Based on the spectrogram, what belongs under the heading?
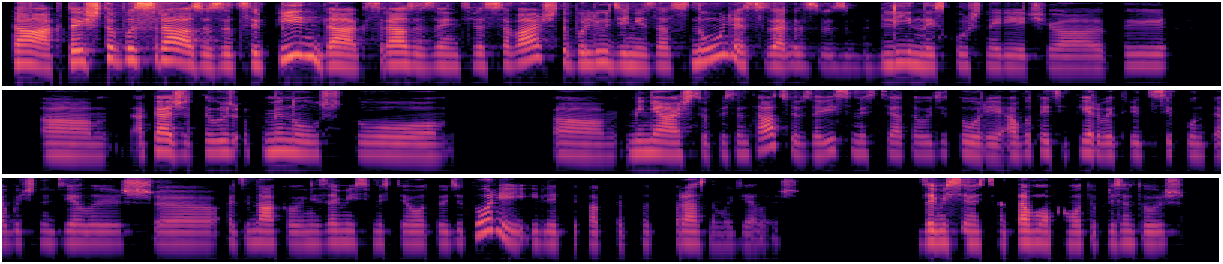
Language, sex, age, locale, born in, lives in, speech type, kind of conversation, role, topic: Russian, female, 35-39, ru-RU, Russia, United States, conversation, podcast, host, Что делает презентацию вашей работы запоминающейся?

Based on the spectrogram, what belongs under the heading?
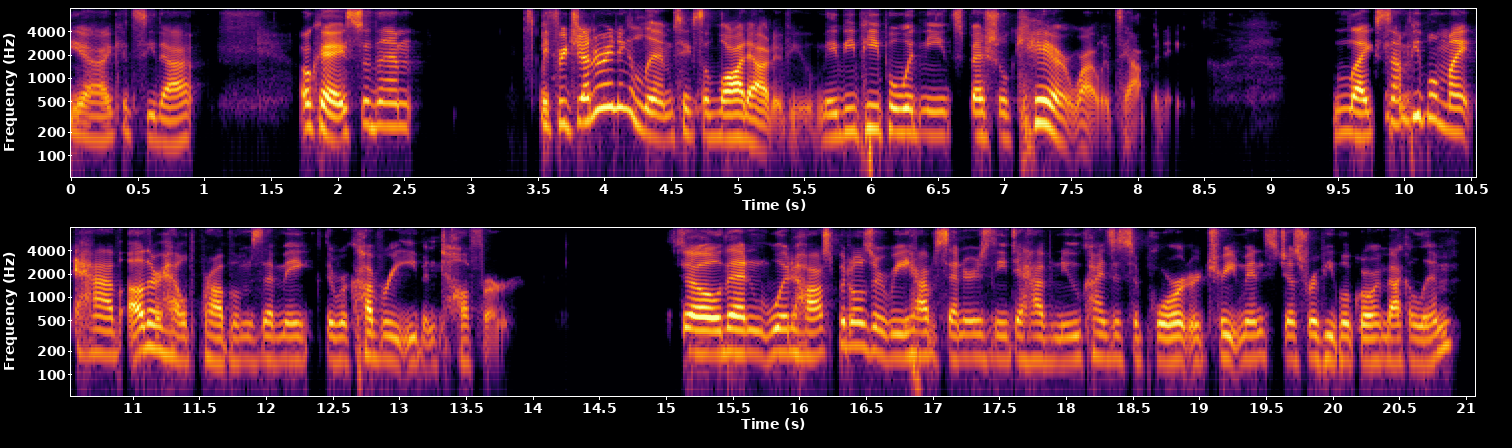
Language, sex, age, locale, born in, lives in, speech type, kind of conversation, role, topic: English, female, 35-39, en-US, United States, United States, read, expert-assistant, asker, What if humans could regenerate lost limbs?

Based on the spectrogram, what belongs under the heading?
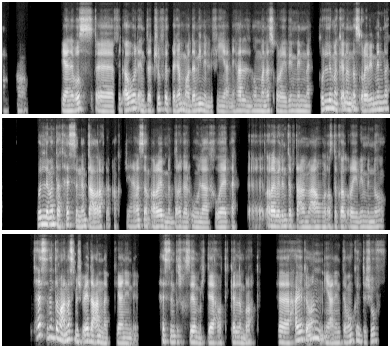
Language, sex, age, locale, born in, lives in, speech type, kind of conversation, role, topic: Arabic, male, 20-24, ar-EG, Egypt, Egypt, conversation, advice, advisor, إزاي بتتعامل مع الضغط إنك ما تبينش ضعفك أو مشاكلك النفسية قدام الناس؟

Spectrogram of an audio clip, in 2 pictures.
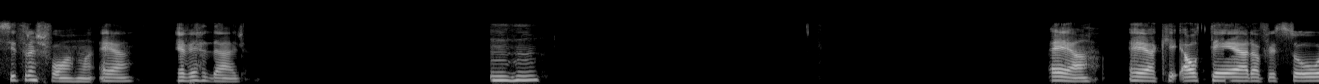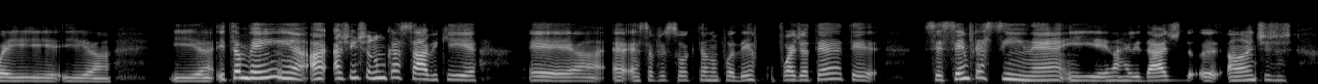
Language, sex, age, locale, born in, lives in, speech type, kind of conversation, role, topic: Portuguese, female, 60-64, pt-BR, Brazil, United States, conversation, unstructured, none, Por que as guerras continuam acontecendo mesmo com tanta informação disponível?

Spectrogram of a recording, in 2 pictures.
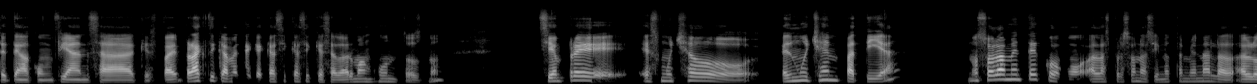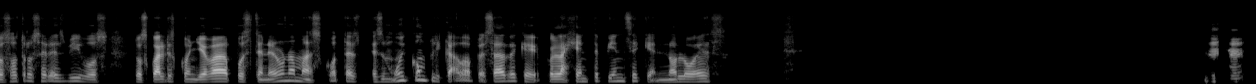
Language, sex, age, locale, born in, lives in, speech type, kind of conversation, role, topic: Spanish, male, 20-24, es-MX, Mexico, Mexico, conversation, unstructured, none, ¿Es correcto comprar mascotas en tiendas o es mejor adoptarlas en refugios?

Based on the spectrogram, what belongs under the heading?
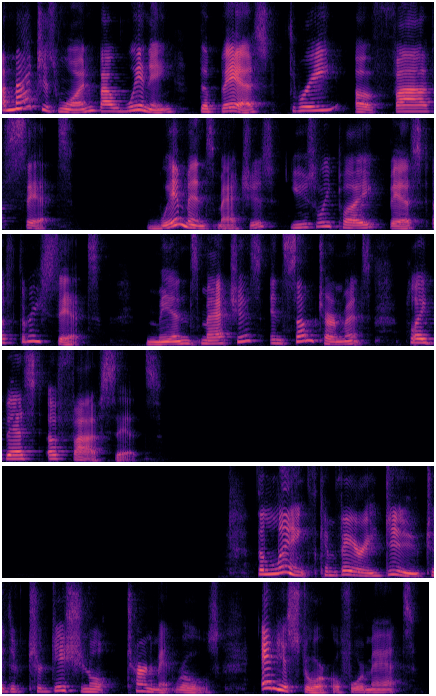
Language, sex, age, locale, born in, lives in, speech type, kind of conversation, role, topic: English, female, 55-59, en-US, United States, United States, read, expert-assistant, expert, Explain how tennis scoring works.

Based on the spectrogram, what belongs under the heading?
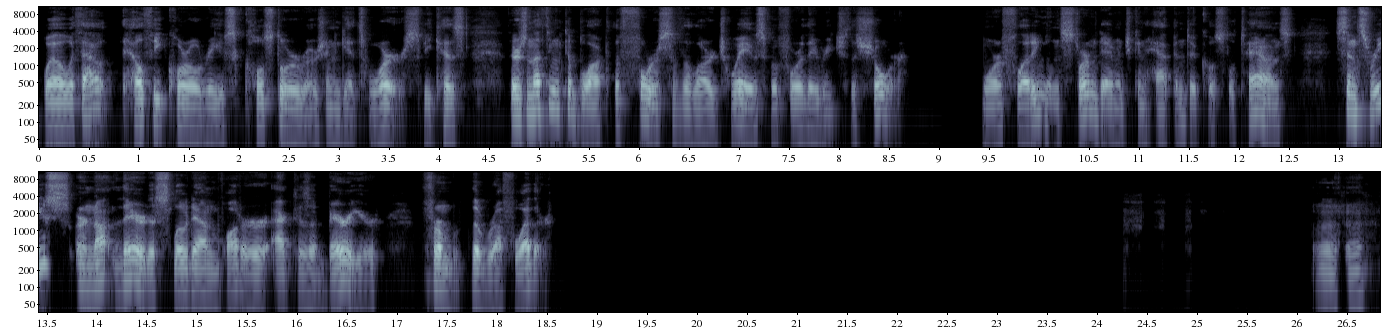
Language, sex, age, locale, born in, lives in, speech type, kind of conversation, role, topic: English, male, 50-54, en-US, United States, United States, read, expert-assistant, expert, How do coral reefs support marine life and protect coastlines?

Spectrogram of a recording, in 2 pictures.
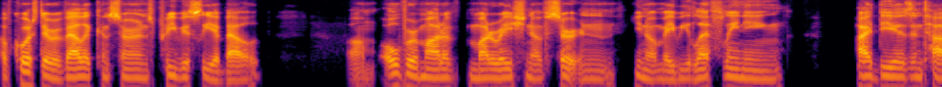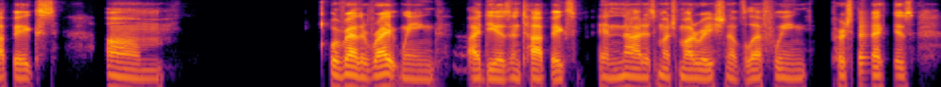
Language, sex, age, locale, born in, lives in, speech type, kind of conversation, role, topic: English, male, 40-44, en-US, United States, United States, conversation, unstructured, none, What do you think about how social media platforms handle fake news?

